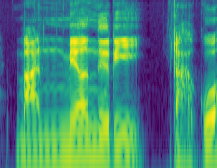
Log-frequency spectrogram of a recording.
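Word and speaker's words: 맏며느리: 이처럼 비음화를 적용하지 않으려면 맛과 며느리를 끊어서 읽어야 하는데 너무 비효율적이야. 그래서 우리는 너무나도 자연스럽고 편하게 만느리라고 하지. 맛의 종성 디귿이 묘의 초성비음 미음을 만났네. 그래서 디귿이 비음 니은으로 바뀌어서 발음되고 있어.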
